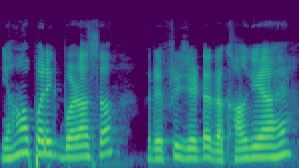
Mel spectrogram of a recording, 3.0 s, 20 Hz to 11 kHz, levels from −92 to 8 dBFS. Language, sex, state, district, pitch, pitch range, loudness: Hindi, male, Jharkhand, Ranchi, 165 Hz, 150-205 Hz, -16 LUFS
